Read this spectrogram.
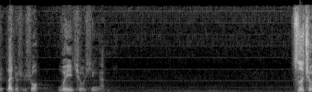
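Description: An elderly man speaks slowly and deliberately through a microphone, pausing between phrases.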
